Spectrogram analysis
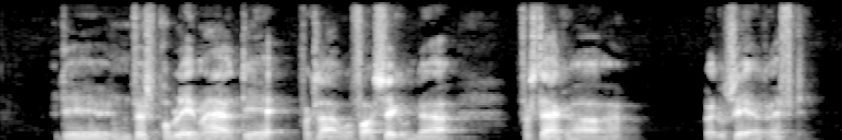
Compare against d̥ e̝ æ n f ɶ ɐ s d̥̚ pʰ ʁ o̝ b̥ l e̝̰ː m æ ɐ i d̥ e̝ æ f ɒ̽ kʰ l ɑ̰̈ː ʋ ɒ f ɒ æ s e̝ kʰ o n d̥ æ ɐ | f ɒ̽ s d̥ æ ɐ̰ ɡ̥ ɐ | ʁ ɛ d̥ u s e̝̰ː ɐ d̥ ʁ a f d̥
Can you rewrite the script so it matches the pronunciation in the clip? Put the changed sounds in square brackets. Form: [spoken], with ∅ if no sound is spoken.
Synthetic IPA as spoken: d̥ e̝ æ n f ɶ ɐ s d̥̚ pʰ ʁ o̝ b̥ l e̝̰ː m æ ɐ [æ] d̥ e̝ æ f ɒ̽ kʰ l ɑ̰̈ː ʋ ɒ f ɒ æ s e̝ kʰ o n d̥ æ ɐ | f ɒ̽ s d̥ æ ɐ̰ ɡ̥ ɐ | ʁ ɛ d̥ u s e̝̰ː ɐ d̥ ʁ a f d̥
